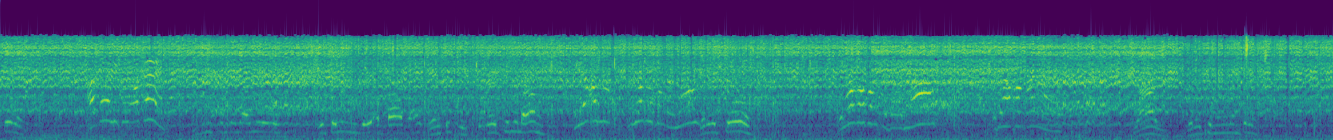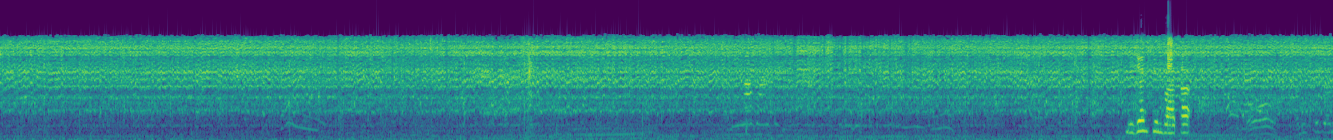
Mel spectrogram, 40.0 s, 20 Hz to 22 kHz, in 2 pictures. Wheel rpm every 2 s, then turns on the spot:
120, 110, 120, 120, 110, 120, 110, 110, 110, 110, 110, 110, 120, 120, 110, 120, 110, 110, 110, 110.
none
